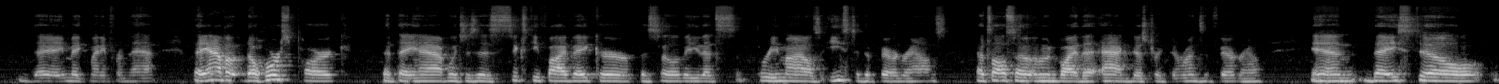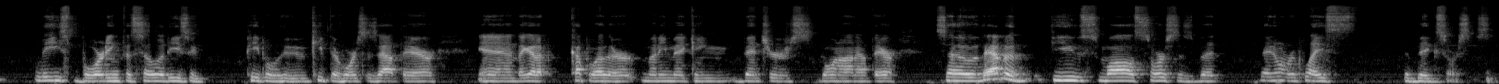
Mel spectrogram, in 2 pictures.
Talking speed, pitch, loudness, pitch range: 155 wpm, 150 Hz, -22 LUFS, 145-160 Hz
